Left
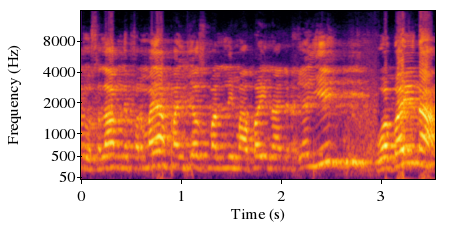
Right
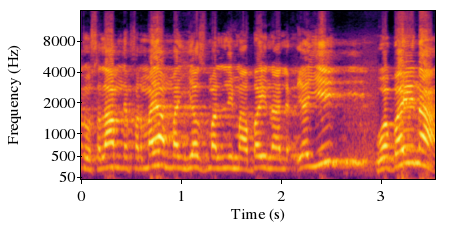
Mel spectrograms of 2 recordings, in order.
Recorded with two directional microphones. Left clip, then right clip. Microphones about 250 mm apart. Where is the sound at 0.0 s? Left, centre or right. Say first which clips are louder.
Right 3 dB; right.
